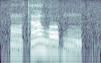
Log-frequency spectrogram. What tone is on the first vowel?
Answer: low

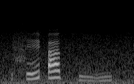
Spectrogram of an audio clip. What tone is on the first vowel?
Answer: rising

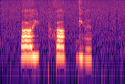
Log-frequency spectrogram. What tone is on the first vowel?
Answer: high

